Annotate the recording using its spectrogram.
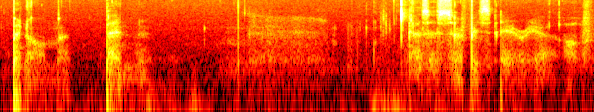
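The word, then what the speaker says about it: Phnom Penh: of Cambodia is not a silent B it's Phenom Ben as a surface area of roughly 70 000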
